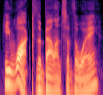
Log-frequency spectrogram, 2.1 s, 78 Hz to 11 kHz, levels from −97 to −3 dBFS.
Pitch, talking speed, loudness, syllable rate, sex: 105 Hz, 205 wpm, -19 LUFS, 5.2 syllables/s, male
